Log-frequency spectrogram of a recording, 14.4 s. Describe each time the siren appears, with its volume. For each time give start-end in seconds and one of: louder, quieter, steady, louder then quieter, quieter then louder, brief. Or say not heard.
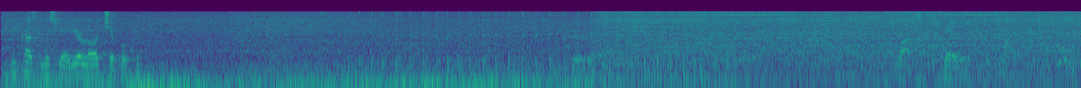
not heard.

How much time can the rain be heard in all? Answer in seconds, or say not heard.
14 s.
